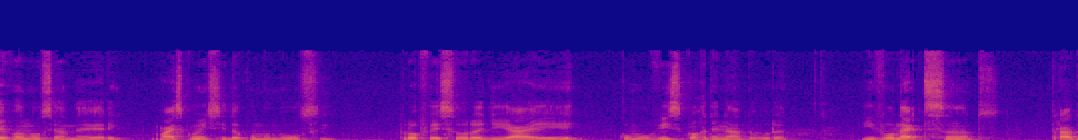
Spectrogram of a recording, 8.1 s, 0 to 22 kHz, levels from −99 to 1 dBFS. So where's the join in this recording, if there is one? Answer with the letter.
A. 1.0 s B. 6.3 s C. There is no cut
B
